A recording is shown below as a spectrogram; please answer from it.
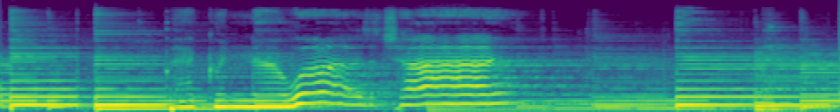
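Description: Acoustic guitar strumming and picking the chords of a slow ballad intro. Between about two and four seconds in, a female voice sings a wordless phrase with vibrato over the guitar.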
